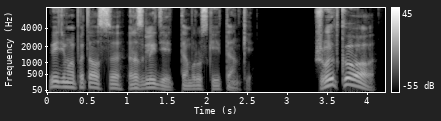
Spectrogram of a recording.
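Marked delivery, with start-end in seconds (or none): 3.3-4.1 raised, high-pitched summons; shouted call. A narrator's reading. Lieutenant summons his radio operator, shouting. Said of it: "крикнул немного опомнившийся старлей".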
